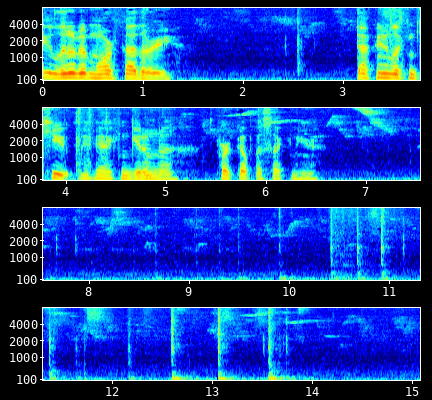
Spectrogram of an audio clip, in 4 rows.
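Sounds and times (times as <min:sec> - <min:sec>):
faint high bird chirps: 0:04.9 - 0:15.0.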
